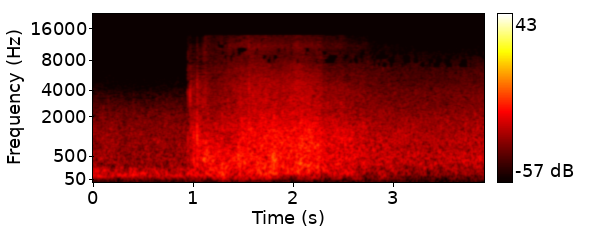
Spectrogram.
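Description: Water splashes and rushes as a swimmer breaks the surface.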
